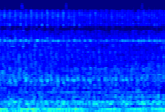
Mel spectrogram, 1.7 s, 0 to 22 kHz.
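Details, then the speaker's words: Audi A8 D5 diesel idling after fitting a replacement high-pressure fuel pump where everything had been leaking (tappet replaced half a year ago); previous pulsing sound from the pump gone, steady even low rumble, no knock or tick. "Тут всё текло, всё поставили наш ТНВД. И сейчас звука повторнего я не слышу."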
